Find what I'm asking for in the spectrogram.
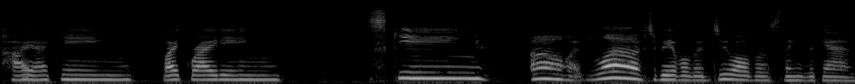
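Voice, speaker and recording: A woman speaks very slowly in a relaxed tone, her voice fairly high-pitched, somewhat breathy, dark and mellow. Her loudness swings widely while her pitch varies in an ordinary way. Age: 60s. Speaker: camping vlogger. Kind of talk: casual vlog talk to camera. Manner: relaxed, conversational.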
